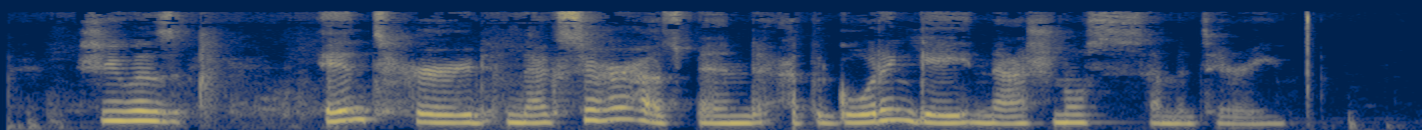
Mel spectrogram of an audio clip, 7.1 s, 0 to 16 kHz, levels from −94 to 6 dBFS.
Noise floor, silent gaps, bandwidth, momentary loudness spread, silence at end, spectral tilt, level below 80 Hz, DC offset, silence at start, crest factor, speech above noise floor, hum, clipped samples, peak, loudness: -55 dBFS; none; 12 kHz; 13 LU; 0.35 s; -4 dB/octave; -66 dBFS; under 0.1%; 0.15 s; 20 dB; 31 dB; none; under 0.1%; -4 dBFS; -24 LUFS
